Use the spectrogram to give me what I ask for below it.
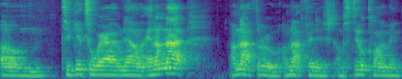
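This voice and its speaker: In an American accent, a man speaks at a moderate pace with monotone, flat intonation. Room echo is audible. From Texas, Lake Jackson. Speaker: vlogger and musician. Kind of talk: personal vlog update.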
